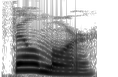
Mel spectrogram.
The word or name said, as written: filmore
